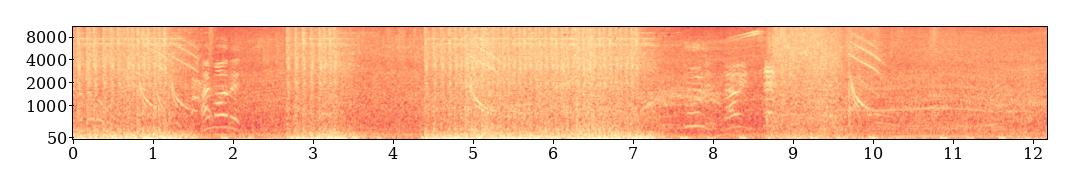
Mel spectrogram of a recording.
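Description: A vehicle engine rumbles.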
